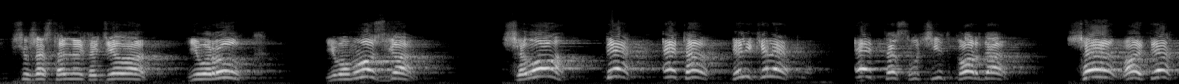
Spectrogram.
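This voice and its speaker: An actor playing a tipsy, proud ex-convict cardsharp who philosophizes fervently in a declamatory Russian stage style. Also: male voice, very high-pitched, bright, forceful tone, highs cut off, heavily acted. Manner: declamatory, emphatic, with long weighty pauses. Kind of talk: 1950s Russian theatrical stage acting.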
